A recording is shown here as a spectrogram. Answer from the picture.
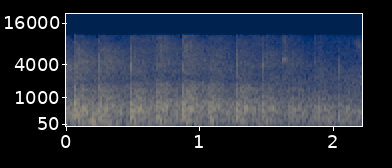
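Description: Rapid light tapping, a quick run of sharp taps or clicks at about six or seven a second.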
